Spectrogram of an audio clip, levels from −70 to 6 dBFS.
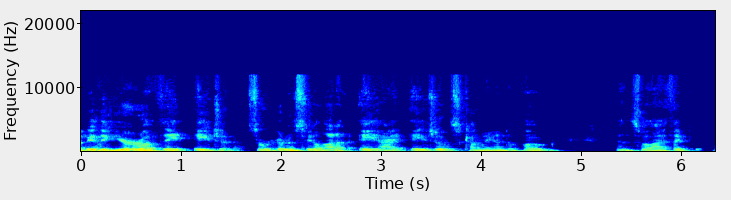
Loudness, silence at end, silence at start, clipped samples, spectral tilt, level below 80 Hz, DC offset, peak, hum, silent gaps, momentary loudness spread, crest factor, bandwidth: -30 LUFS; 0.15 s; 0 s; under 0.1%; -6.5 dB/octave; -70 dBFS; under 0.1%; -12 dBFS; none; none; 11 LU; 18 dB; 12.5 kHz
